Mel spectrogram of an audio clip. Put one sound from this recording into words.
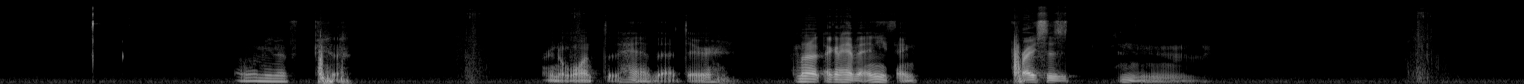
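Short menu clicks sound as items are browsed.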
